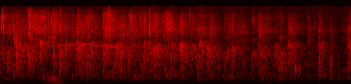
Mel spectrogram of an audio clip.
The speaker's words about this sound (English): But I need two other volunteers, two other treasure hunters. Okay. Yep, you and you. So give our treasure hunters a bit of a clap.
